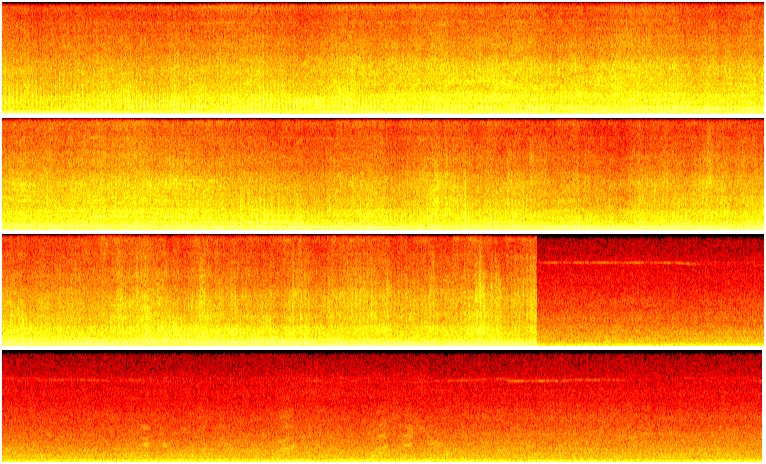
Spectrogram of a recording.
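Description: Air-ambulance helicopter lifting off and flying away, its engines and rotor running loud and steady. The sound cuts off abruptly about two-thirds of the way through, leaving a much quieter outdoor background.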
